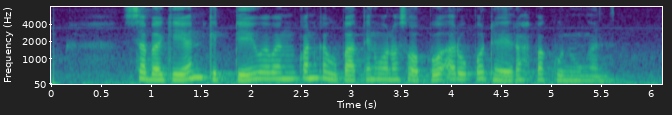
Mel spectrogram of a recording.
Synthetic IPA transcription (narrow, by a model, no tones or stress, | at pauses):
saba̤ɡejanɡ̥ə̤ɖ̥e̤wɛwɛŋkɔnkabupat̪ɪnwɔnɔsɔb̥ɔ̤aɾupɔɖ̥a̤eɾahpaɡ̥ṳnuŋan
